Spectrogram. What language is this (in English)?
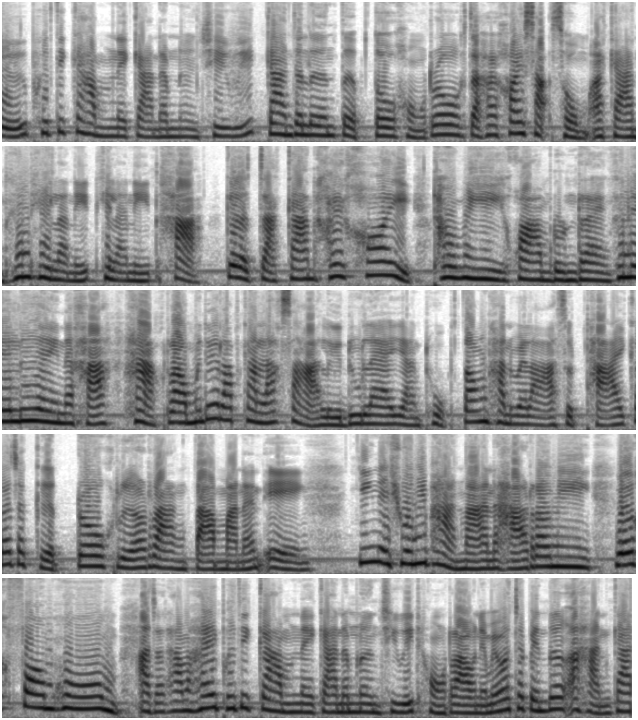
Thai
